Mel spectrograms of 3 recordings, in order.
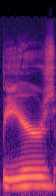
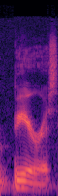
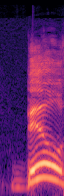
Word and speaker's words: Beerus: Wiese and beerus and it's written beers you can pronounce his name beers or beerus it does are correct bills is the one that's incorrect unless you're watching the Spanish dub but BT su beers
